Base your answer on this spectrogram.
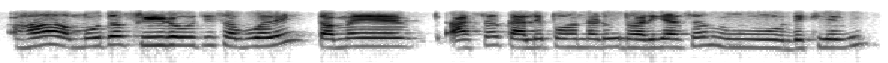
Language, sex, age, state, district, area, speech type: Odia, female, 18-30, Odisha, Ganjam, urban, conversation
